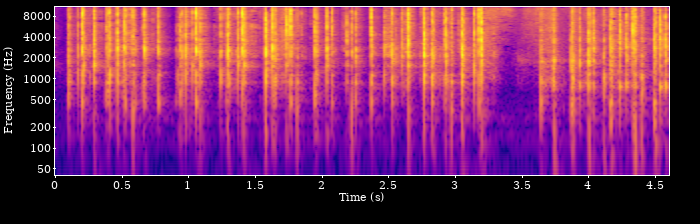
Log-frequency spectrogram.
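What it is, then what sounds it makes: Cardboard cosmetic box tapped with nails. Long nails tap rapidly on the sides and corners of a small, hollow white paperboard cosmetic box with contents inside. About 26 short, dry, crisp clicks come in quick bursts, with a brief pause near the middle. Each tap dies away almost instantly and has a bright papery edge.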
